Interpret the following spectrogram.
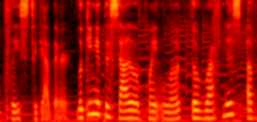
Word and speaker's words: Schiaparelli: the video is like, "This is how you pronounce this Italian brand. It's Schiaparelli." But, then he was just like, "But, Americans tend to say Schiaparelli."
